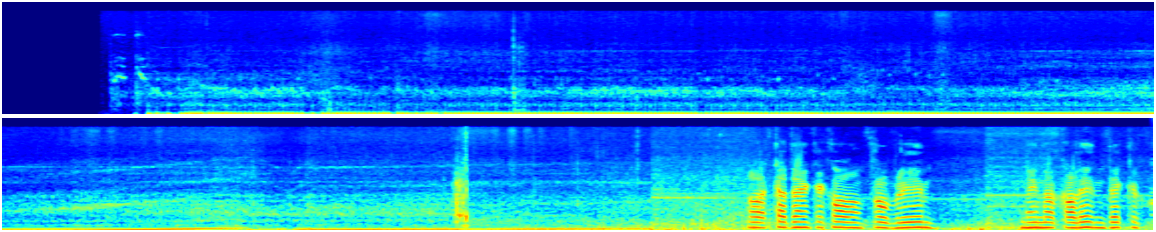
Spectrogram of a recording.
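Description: A motorcycle engine rumbles steadily and revs up as it rides along.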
